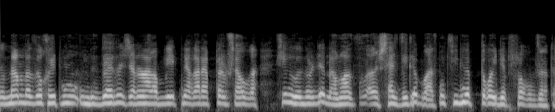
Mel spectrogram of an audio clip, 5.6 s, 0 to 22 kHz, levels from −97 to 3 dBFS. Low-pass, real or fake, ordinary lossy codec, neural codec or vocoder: 7.2 kHz; fake; none; codec, 24 kHz, 1.5 kbps, HILCodec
